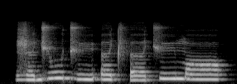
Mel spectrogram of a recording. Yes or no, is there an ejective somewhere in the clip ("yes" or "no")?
yes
